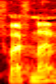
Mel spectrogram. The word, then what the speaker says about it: Five Nine: Oder wie spricht man das Ganze aus? – Ja, ist richtig. Five Nine wird es ausgesprochen.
